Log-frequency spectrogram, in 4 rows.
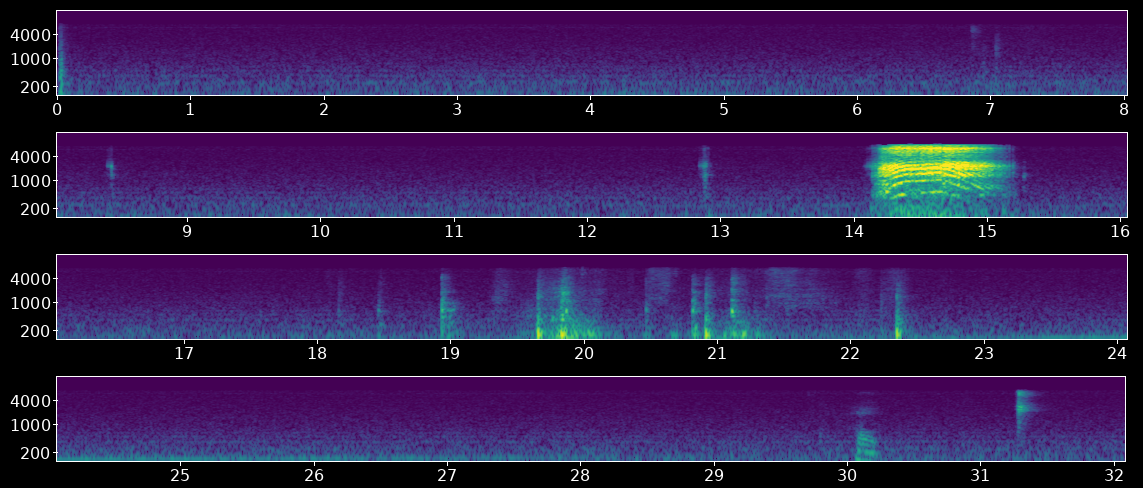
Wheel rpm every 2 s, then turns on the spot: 0, 0, 0, 0, 0, 0, 0, 30, 0, 0, 0, 0, 0, 0, 0, 0.
none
